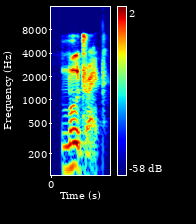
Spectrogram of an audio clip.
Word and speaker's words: Mudryk: I don't know how the fuck to say his name. I think it's Mudryk. – Mudryk.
